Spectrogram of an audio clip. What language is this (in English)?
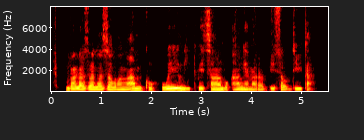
Masikoro Malagasy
